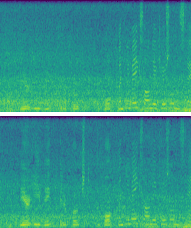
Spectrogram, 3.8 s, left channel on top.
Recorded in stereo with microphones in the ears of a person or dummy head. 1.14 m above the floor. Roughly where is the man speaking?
Right.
